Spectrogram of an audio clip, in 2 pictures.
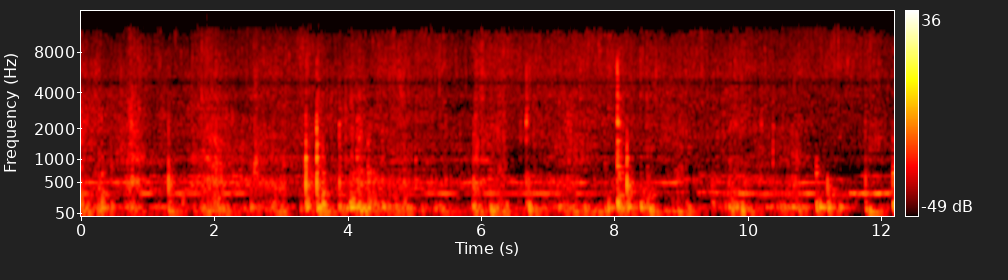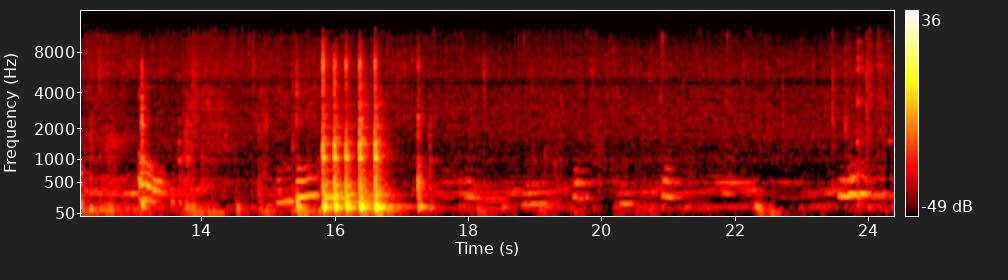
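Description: Garam masala being stirred into Swahili pilau frying in a pot, a soft continuous sizzle with scraping and clinking of the spoon, a louder burst of stirring near the end, close and without talking.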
